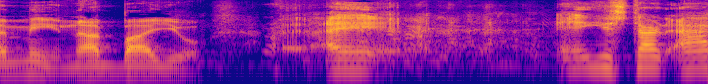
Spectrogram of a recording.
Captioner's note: more chuckles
